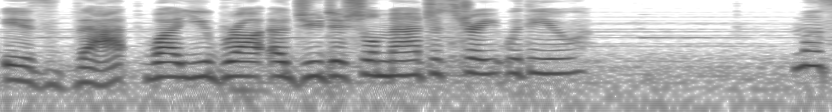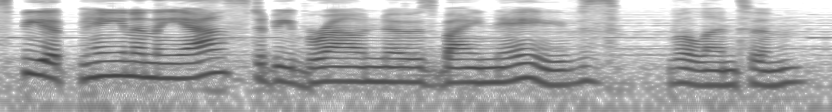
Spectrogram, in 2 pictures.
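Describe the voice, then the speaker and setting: A woman's voice: mid-range voice, measured pace, a bit bright, faint music behind, close to an everyday voice. A woman voicing a defiant, sardonic noblewoman in a video game, with a blunt, commanding, barbed way of talking. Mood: mocking. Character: defiant, sardonic noblewoman ruling a sunken city. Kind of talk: scripted video game cutscene acting.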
